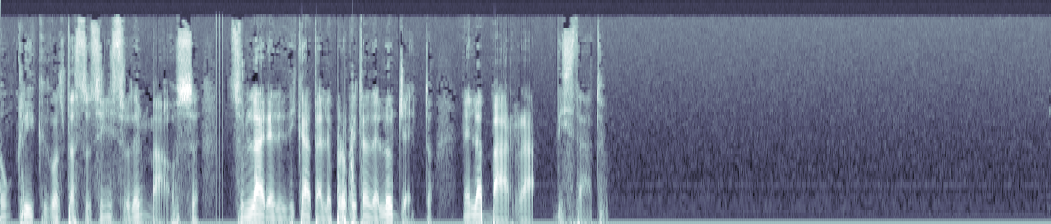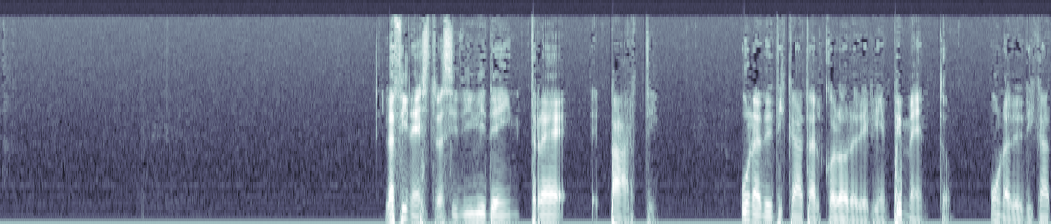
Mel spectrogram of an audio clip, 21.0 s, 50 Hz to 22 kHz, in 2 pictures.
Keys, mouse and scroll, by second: 3.3 click, 10.7 click, 15.9 click, 16.5 click, 17.5 click, 20.1 click.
